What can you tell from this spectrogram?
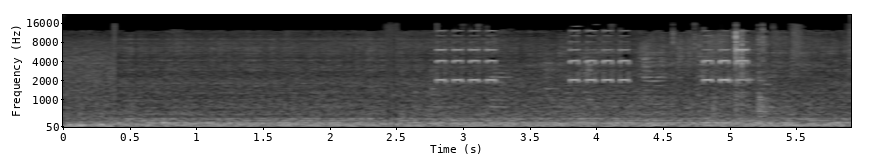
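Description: Digital kitchen timer beeping: three quick bursts of four high beeps, about a second apart, over a steady low rumble.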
